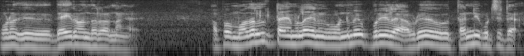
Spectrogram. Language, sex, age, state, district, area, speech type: Tamil, male, 60+, Tamil Nadu, Tiruvannamalai, rural, spontaneous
